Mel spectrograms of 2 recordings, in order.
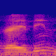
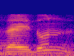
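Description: First: The word ends in -in. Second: The word ends in -un. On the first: The word follows a preposition. "یا جر" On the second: The word is the subject of the sentence. "اس پر آپ رفع پڑھ رہے ہیں"

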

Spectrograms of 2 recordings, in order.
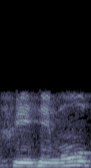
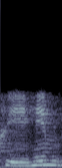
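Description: First: The word ends with an added u vowel. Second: The word ends on the consonant m. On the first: The speaker calls it right. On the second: The speaker calls it wrong.

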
